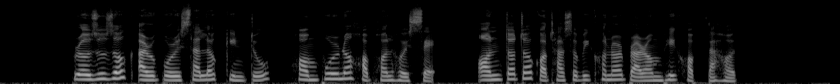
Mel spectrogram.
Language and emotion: Assamese, neutral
